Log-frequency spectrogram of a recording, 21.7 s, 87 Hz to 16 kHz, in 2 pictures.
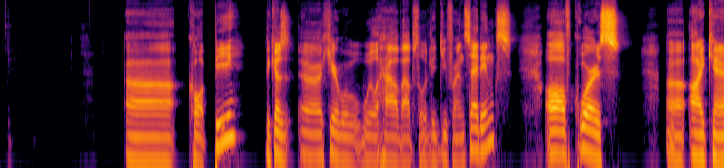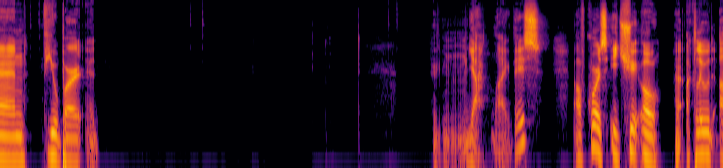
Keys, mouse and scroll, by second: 2.1 click, 2.3 click, 4.0 click, 4.1 click, 4.6 click, 6.2 middle click, 6.4 middle click, 11.3 click, 11.4 click, 13.7 click, 13.8 click, 16.6 click, 16.8 click, 17.9 click, 21.2 click, 21.3 click.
